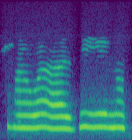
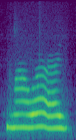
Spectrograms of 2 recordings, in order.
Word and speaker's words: موازينه: Fa amma man ثقلت موازينه. Ya, untuk huruf mad Ibu pengucapannya dengan ditekan.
